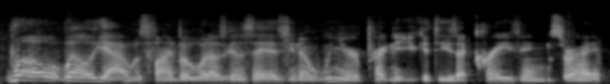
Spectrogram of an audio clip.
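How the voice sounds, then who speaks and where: A man's voice: medium pitch, quick pace. A man in his thirties, a podcast guest, telling stories in easy casual chat with frequent fillers and laughs. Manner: relaxed storyteller, laughs often, many fillers. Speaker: podcast guest, veteran and teacher.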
